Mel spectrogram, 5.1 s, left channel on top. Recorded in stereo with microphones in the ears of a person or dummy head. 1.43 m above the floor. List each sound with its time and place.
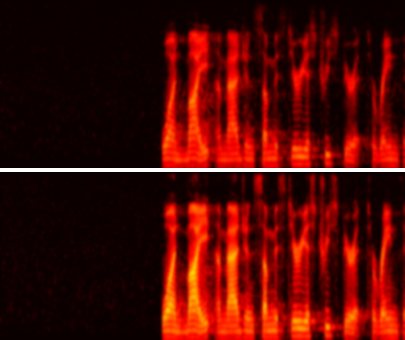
2.0 s a man speaking: 30° right (ahead or behind), 0.5 m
